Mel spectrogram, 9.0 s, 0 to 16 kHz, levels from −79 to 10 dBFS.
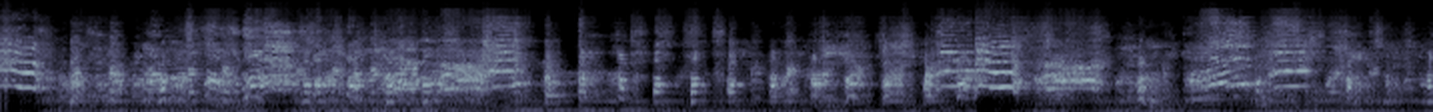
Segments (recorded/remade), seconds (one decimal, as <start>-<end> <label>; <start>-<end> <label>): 0.0-2.6 recorded; 2.6-9.0 remade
